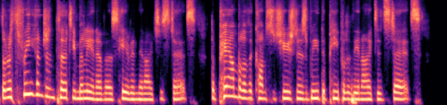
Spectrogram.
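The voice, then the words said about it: Speaks with a noticeable accent. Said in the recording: “a nice accent ... you got the nice accent compliment”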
